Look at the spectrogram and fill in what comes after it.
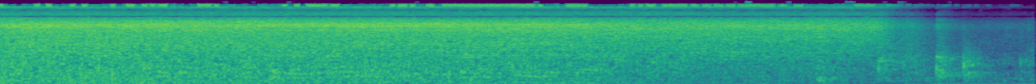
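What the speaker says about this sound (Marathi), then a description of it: "मिरची याला छान फ्राय करायचं." Lavangi red chilies sizzle hard in hot oil for a spicy mutton masala, a loud dense hissing spatter that holds steady for over four seconds, then fades into a few softer crackles.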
